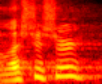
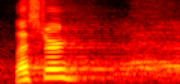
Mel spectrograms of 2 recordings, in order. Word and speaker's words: Leicester: Uh, straight out of Klesher back to the Hex photos from Leicester. How do you say? Is that Leasher? Lester.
